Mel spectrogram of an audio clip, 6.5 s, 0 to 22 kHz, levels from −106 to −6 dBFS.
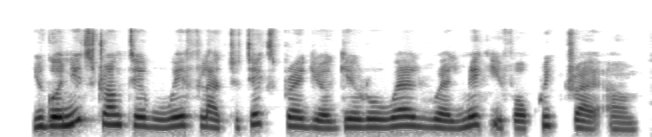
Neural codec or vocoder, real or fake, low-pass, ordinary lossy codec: none; real; 9.9 kHz; none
